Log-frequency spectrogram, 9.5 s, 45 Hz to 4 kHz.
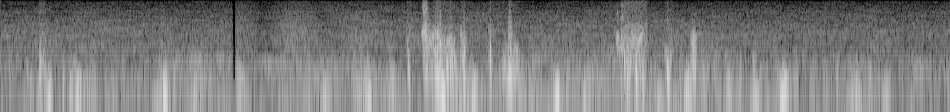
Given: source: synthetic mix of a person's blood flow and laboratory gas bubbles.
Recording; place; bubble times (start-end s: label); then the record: Doppler ultrasound of blood flow; subclavian vein
0.38-0.45 s: bubbles
4.05-4.12 s: bubbles
4.21-4.68 s: bubbles
4.88-4.94 s: bubbles
5.00-5.20 s: bubbles
6.16-6.47 s: bubbles
6.63-6.74 s: bubbles
From the record:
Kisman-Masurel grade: 222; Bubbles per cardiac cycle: several, 3 to 8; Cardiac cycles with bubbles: 10 to 50%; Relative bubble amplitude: moderate (0.250 to 0.450); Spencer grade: 2 (many but less than half of the cardiac periods contain bubble signals, singularly or in groups); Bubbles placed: anywhere in the cardiac cycle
